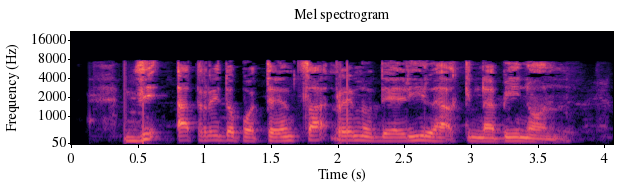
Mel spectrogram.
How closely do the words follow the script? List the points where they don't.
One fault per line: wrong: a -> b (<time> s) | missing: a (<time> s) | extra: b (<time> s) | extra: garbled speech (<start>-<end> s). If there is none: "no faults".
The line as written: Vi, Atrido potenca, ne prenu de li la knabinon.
missing: ne (1.9 s)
